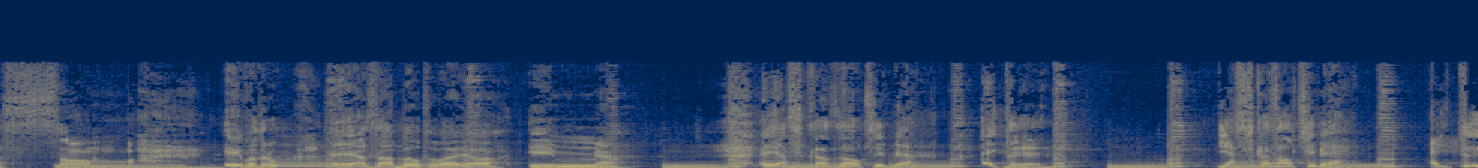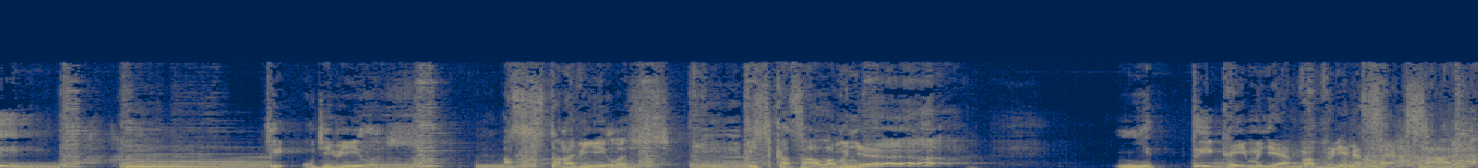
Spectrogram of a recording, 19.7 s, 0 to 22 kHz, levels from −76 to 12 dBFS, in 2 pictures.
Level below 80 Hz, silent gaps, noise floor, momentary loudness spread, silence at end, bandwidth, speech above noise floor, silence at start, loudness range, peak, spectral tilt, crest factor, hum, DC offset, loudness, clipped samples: -42 dBFS; none; -53 dBFS; 8 LU; 0 s; 14 kHz; 39 dB; 0 s; 3 LU; 0 dBFS; -4 dB/octave; 14 dB; none; under 0.1%; -15 LUFS; under 0.1%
